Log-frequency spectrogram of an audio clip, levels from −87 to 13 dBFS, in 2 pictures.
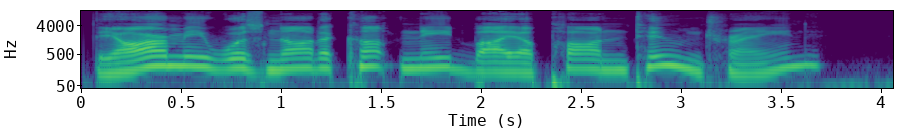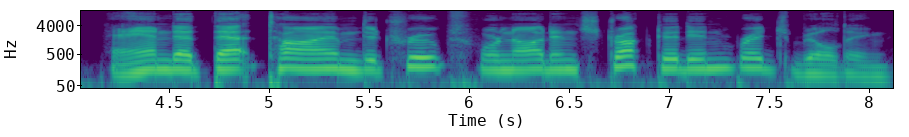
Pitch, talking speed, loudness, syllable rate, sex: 165 Hz, 155 wpm, -19 LUFS, 4.1 syllables/s, male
